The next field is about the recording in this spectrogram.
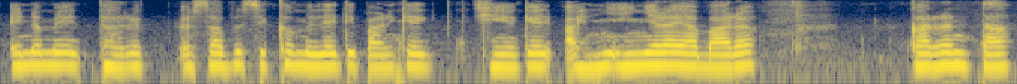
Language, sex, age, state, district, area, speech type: Sindhi, female, 18-30, Gujarat, Junagadh, rural, spontaneous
